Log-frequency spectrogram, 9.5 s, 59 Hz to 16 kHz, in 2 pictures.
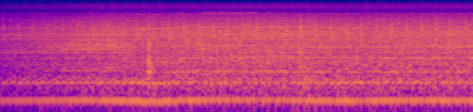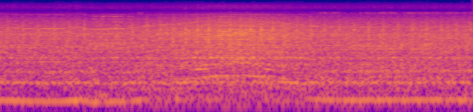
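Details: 2006 Dodge Magnum after 722.6 NAG1 transmission rebuild with valve body and shift kit, about a quart short of fluid, first start: steady idle with loose metallic rattle a few times a second from unbolted tailpipes hanging on rubber.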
